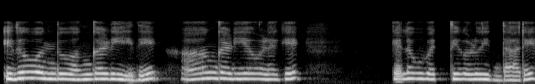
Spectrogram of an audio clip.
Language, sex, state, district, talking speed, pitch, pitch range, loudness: Kannada, female, Karnataka, Bidar, 110 wpm, 250 Hz, 240-265 Hz, -14 LUFS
